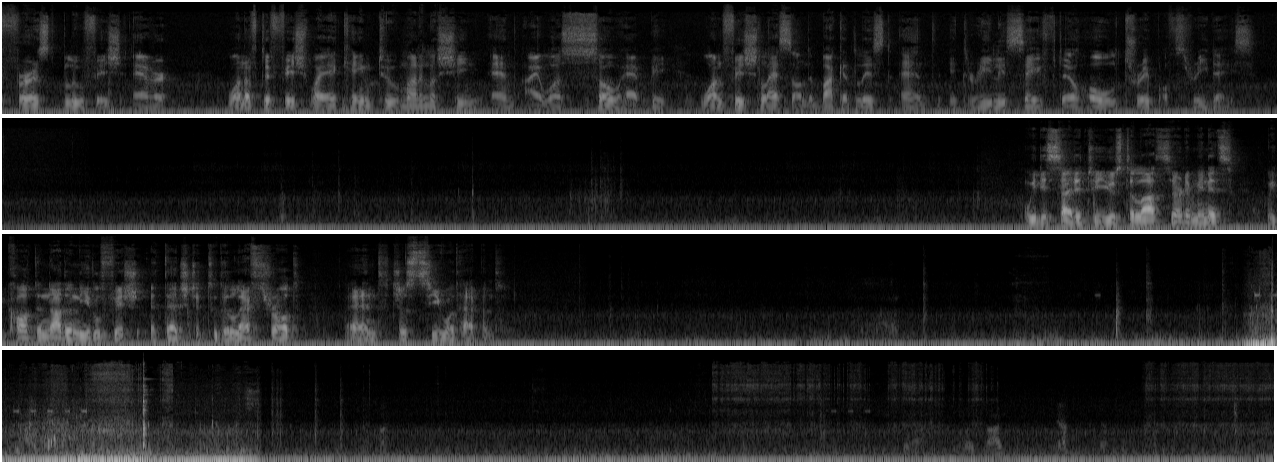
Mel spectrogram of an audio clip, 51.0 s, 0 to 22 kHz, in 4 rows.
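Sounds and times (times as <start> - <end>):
boat engine running: 0.0 - 13.5
loud rushing noise: 37.9 - 40.7.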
